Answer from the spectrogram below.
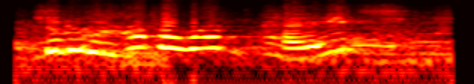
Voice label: web page british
